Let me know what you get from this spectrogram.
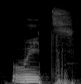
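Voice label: "wit", Nigerian Pidgin, male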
